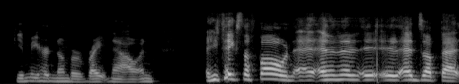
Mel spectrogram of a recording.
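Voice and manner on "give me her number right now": play-acted dead-earnest, super serious, firm tone. Retelling a scene where Zapp demands a phone number: super serious. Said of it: "He gets, like, super serious".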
